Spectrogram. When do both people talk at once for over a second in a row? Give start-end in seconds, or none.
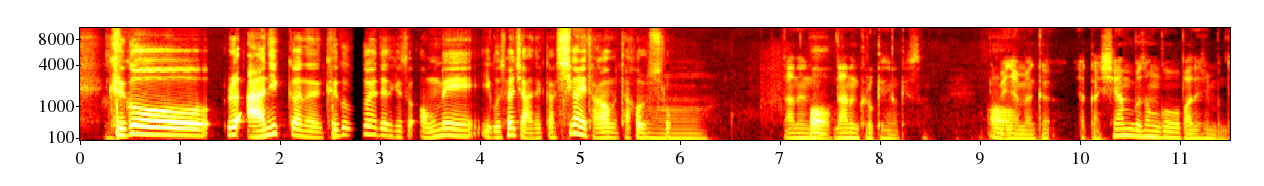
none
